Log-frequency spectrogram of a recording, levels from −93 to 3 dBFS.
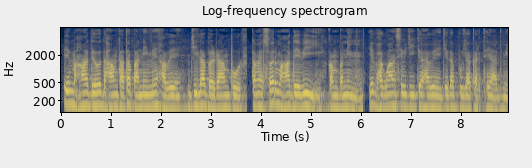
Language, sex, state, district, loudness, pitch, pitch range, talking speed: Chhattisgarhi, male, Chhattisgarh, Sarguja, -17 LUFS, 140 Hz, 130-145 Hz, 140 wpm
